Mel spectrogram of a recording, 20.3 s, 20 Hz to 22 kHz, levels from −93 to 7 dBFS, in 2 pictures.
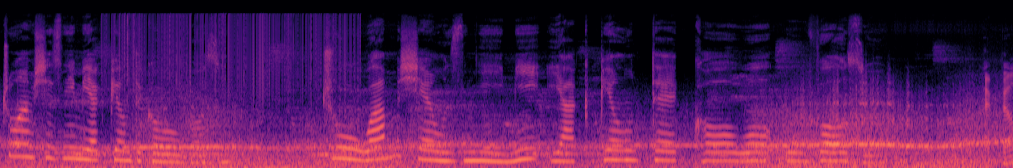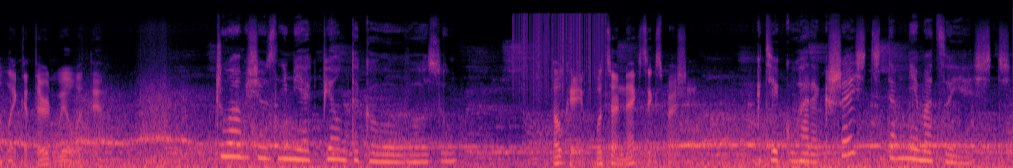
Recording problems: wind noise on the microphone; heavy; 3 dB below the speech
voice in the background; loud; throughout; 9 dB below the speech
crackling; noticeable; from 1 to 3.5 s and at 15 s; 20 dB below the speech

